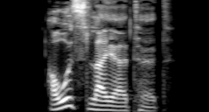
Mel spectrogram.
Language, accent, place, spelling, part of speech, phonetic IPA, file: German, Germany, Berlin, ausleiertet, verb, [ˈaʊ̯sˌlaɪ̯ɐtət], De-ausleiertet.ogg
- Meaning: inflection of ausleiern: 1. second-person plural dependent preterite 2. second-person plural dependent subjunctive II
